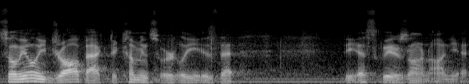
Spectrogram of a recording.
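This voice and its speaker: Speaking fairly quickly with an American accent, a man uses a fairly low pitch with ordinary variation. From Los Angeles. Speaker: cartoonist vlogger. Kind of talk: casual vlog. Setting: convention hall.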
